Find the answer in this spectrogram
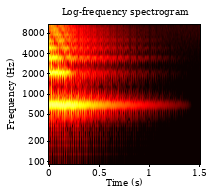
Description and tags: Short modulated oscillations. A computer alerted to unknown operations.Created with a simple Nord Modular patch.
beep, bleep, blip, digital, effect, fm, modular, modulation, nord, robot, sound-design, synth, synthesis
